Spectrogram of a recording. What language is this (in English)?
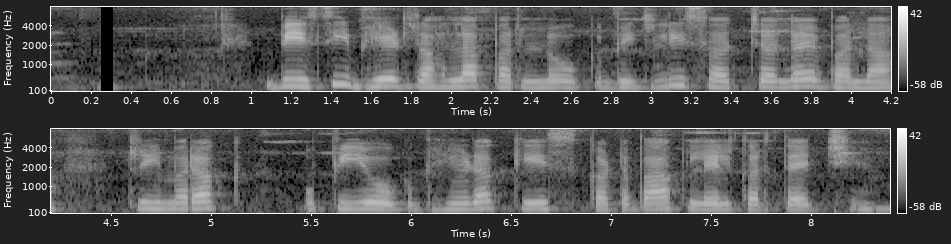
Maithili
